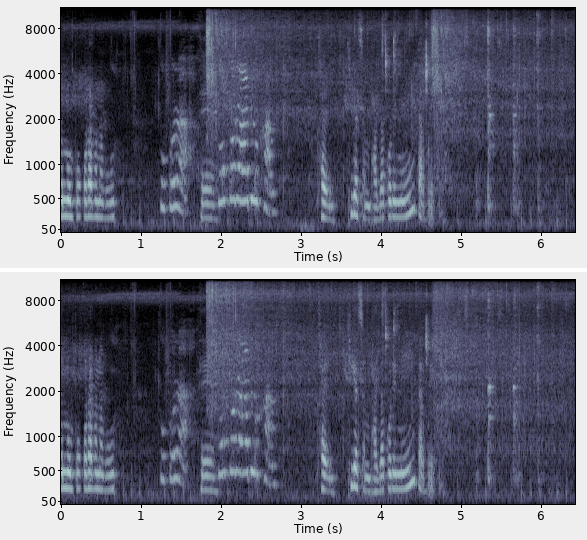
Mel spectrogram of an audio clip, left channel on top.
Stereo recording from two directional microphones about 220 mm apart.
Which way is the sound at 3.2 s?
10° right (ahead or behind).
